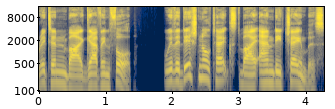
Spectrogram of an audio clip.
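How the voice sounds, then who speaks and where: A man talks at a fairly slow pace with lively intonation in an ordinary speaking voice. The recording is very clean and dry, with a close sound, a silent background and no echo. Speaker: audiobook narrator. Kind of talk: dramatic fiction narration, read aloud. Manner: theatrical, shifting voices for characters.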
